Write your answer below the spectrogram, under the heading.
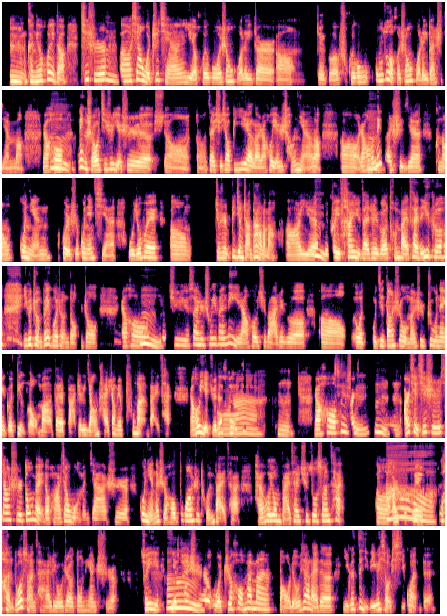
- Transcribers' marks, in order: laughing while speaking: "一个一个准备过程当中"; other noise; unintelligible speech
- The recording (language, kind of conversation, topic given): Chinese, podcast, 离开家乡后，你是如何保留或调整原本的习俗的？
- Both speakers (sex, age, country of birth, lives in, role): female, 30-34, China, United States, host; female, 35-39, China, United States, guest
